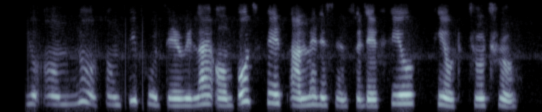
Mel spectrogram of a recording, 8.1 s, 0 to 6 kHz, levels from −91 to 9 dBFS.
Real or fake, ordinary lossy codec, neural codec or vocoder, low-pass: real; none; none; 5.4 kHz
